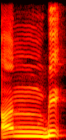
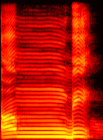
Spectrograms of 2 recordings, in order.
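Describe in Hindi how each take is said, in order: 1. b से पहले की नासिका ध्वनि n जैसी सुनाई देती है। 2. b से पहले की नासिका ध्वनि m जैसी सुनाई देती है। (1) "ऐसा नहीं" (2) "नून साकिन की आवाज को मीम से बदल देंगे"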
